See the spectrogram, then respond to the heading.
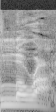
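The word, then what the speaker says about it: Lohrei: Lowride.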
